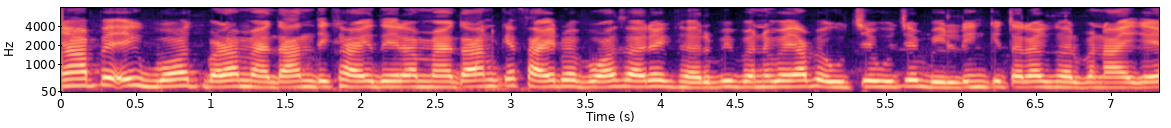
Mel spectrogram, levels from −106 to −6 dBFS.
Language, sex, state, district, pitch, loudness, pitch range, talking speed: Hindi, female, Chhattisgarh, Bilaspur, 205 Hz, -15 LUFS, 195-215 Hz, 260 wpm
